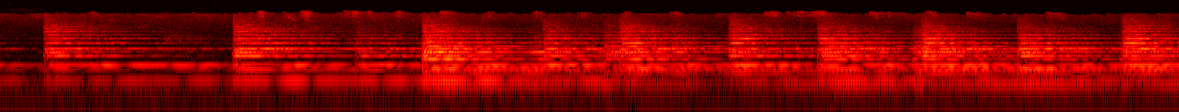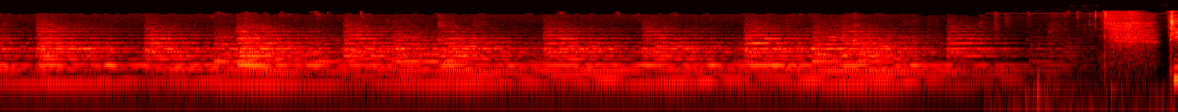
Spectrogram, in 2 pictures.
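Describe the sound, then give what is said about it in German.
Church bells peal continuously for the Angelus prayer, several bells striking in a steady overlapping rhythm with rich, sustained ringing tones that layer and hum, loud, with no voices. “Dieses Glockengeläut kennen Sie, liebe Hörerinnen und Hörer.”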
